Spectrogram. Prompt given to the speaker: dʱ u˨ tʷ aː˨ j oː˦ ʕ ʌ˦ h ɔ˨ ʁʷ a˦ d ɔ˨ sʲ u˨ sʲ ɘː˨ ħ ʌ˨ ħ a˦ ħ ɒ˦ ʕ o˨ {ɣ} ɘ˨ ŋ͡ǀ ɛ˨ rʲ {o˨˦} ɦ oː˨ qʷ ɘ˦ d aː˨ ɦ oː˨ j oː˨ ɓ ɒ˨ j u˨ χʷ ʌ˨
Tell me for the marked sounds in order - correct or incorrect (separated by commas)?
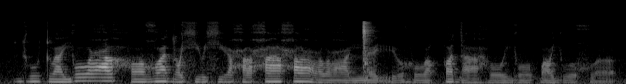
incorrect, correct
